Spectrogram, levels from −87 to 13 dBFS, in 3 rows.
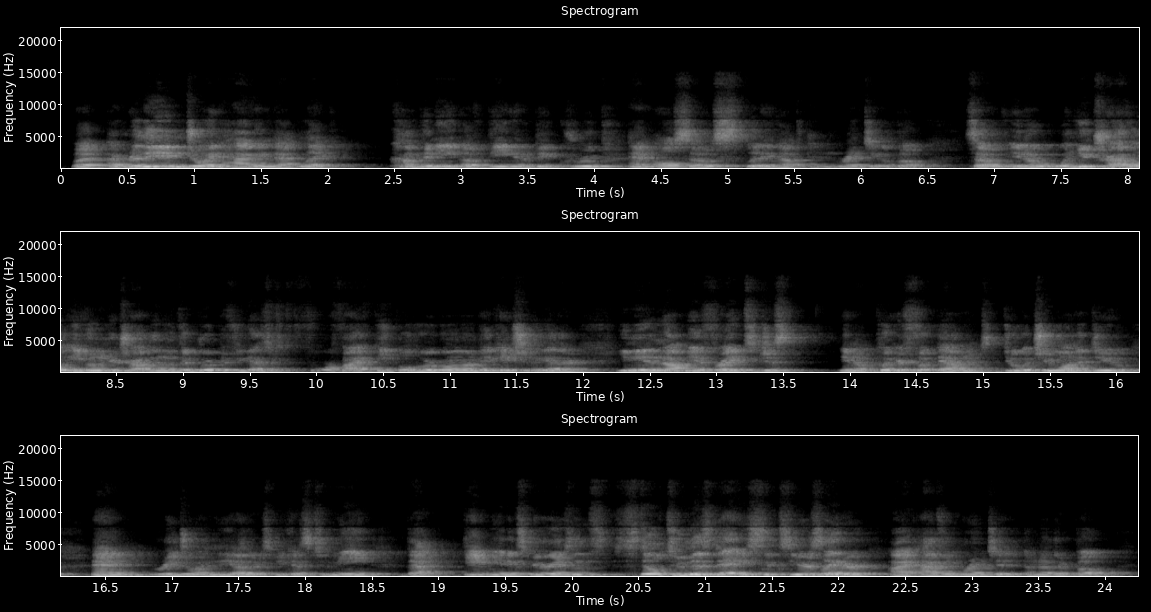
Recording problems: off-mic speech; far
room echo; noticeable; dies away in 0.6 s

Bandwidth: 15 kHz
